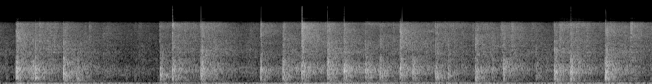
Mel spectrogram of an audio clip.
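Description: Punches landing on a heavy punching bag: sharp smacks in irregular combinations, one or two a second and sometimes two in quick succession, each trailing off in room echo.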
